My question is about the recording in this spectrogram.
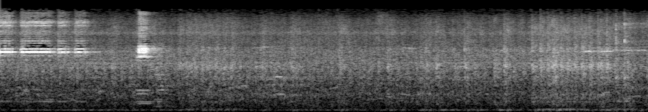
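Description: Street traffic: a vehicle horn toots several times in quick succession in the first second and once more about two seconds in. After that comes a steady low hum of engines and street noise.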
